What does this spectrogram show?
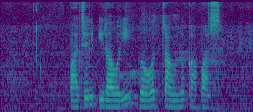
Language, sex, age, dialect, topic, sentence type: Marathi, female, 36-40, Northern Konkan, agriculture, statement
